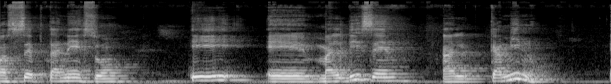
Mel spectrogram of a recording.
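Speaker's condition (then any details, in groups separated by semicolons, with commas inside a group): No condition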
